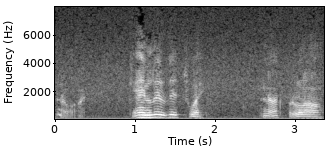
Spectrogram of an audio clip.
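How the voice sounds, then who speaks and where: An actor playing a mortally wounded, remorseful American outlaw, speaking weakly and haltingly in a 1950s radio western. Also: male voice, on the high side, a bit bright, low-quality recording. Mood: pained, weary. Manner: halting, folksy. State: weak, dying. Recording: vintage radio recording with faint noise.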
